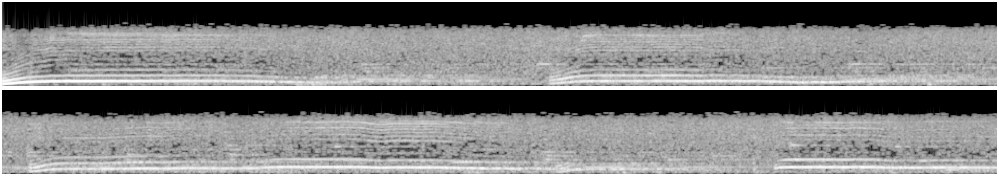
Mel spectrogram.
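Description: An audience, heads bowed, hums a slow hymn together, many voices blending into steady, sustained melodic phrases that rise and fall in long breaths, fairly loud and continuous with no words sung.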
